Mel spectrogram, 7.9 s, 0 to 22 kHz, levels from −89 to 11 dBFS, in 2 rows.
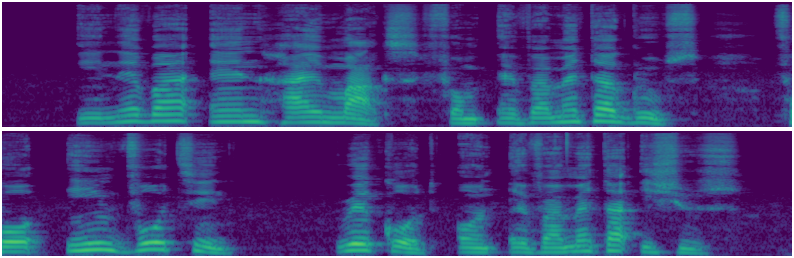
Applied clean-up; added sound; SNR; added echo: none; none; none; none.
